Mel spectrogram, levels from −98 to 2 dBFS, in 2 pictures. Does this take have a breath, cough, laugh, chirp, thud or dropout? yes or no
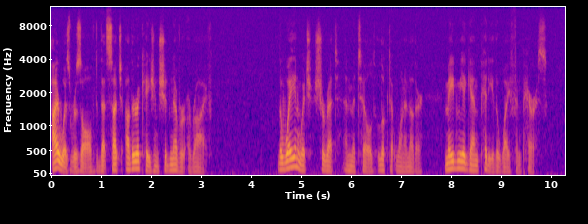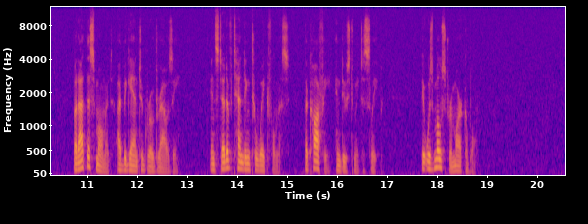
no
